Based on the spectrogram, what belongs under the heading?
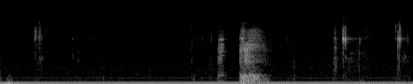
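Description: Mouth noises of someone eating French fries: a few soft clicks and smacks, with one louder mouth noise about two and a half seconds in, over a steady low electrical hum.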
